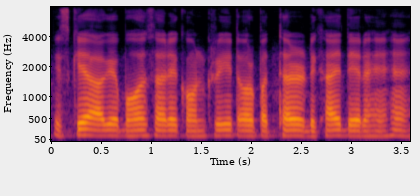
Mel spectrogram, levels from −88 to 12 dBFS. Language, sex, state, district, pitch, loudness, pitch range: Hindi, male, Arunachal Pradesh, Lower Dibang Valley, 125 Hz, -16 LUFS, 120-125 Hz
